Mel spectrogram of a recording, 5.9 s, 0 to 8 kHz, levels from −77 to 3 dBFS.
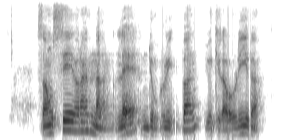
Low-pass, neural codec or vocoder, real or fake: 7.2 kHz; codec, 24 kHz, 0.9 kbps, WavTokenizer, medium speech release version 2; fake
